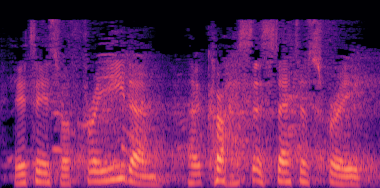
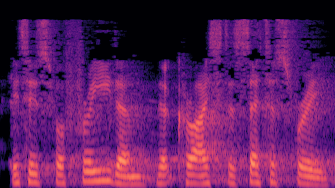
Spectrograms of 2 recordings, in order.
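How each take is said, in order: First: It is read with strong conviction. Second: It is read flatly, without conviction.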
